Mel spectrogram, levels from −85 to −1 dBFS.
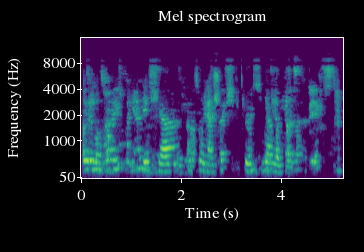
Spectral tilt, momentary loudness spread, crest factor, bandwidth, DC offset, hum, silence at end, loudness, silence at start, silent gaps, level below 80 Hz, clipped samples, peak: -1.5 dB/octave; 10 LU; 16 dB; 9.6 kHz; under 0.1%; none; 0.05 s; -25 LUFS; 0.05 s; none; -80 dBFS; under 0.1%; -8 dBFS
